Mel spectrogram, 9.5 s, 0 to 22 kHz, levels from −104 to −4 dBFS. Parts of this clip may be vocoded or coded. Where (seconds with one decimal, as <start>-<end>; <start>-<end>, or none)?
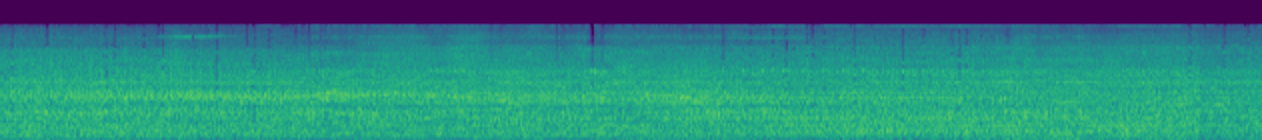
2.2-5.4; 7.5-8.4

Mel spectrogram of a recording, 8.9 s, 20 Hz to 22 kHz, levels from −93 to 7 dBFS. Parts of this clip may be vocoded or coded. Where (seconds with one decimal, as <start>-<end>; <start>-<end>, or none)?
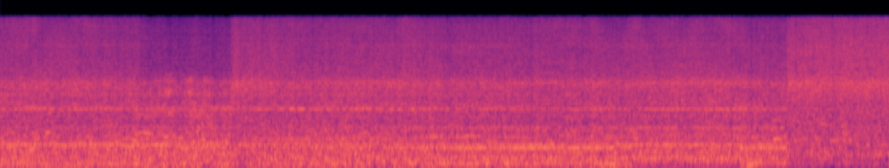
5.3-5.9

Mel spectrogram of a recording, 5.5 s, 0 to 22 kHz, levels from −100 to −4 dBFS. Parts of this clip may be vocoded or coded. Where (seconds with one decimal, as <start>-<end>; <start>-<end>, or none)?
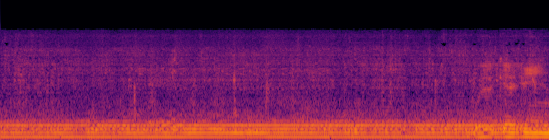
0.6-3.3

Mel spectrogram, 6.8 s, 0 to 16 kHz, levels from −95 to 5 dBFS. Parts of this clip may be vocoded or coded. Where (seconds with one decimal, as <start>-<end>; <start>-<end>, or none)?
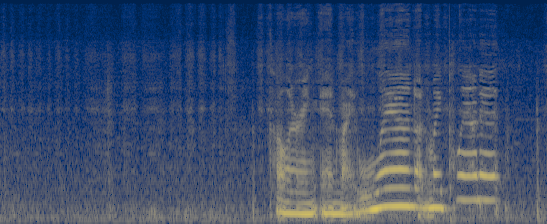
none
